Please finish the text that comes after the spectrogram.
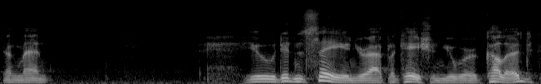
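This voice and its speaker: Stern, dismissive official, formal and halting, slow delivery, lowish voice, dramatic radio-play style. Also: male voice, slight background noise. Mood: cold, awkward. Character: stern, dismissive university official turning away a student. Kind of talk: audio drama acting.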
